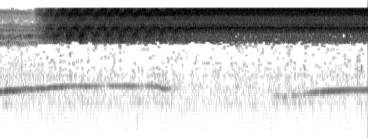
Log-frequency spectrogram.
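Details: A black cicada in the grip of a golden-web spider on Amami Oshima, Japan, bursts into a sudden loud, high, rasping buzz that then holds steady, with a quieter constant tone beneath.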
